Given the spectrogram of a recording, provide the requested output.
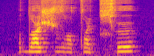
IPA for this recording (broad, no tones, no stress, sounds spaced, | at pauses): dˤ ɛ ʃ zˤ ə̤ tˤ ə̤ t͡ɕʰ ə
